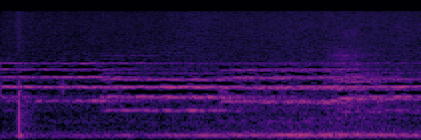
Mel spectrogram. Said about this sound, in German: Wegen der Sirene habe ich gewartet.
